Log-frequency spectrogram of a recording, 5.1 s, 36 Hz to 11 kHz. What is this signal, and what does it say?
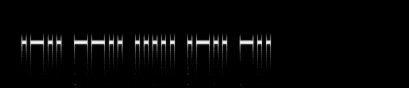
Morse code, heard as a keyed tone, about 22 wpm, 700 Hz. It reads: LZ5LD
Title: DXCC-100 Call Signs - 5 Characters - Repeated 2x - 22wpm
